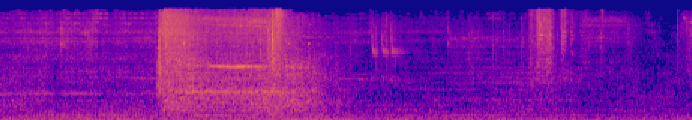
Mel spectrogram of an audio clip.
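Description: Heavy armored footsteps clank on a metal floor.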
